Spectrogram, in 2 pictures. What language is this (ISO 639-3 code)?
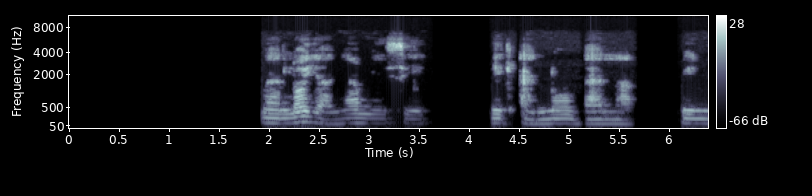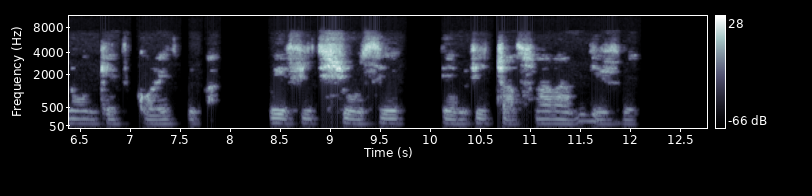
pcm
